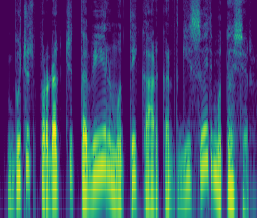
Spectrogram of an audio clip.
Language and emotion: Kashmiri, surprised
